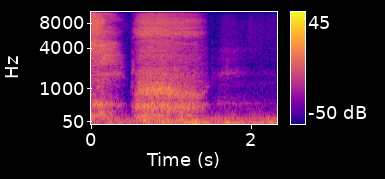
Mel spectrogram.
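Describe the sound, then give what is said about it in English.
A deliberate breath as a breathing technique: a short inhale, then a long, forceful airy exhale lasting about a second, trailing off into quieter breathing. No talking. “Take those breathing techniques.”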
